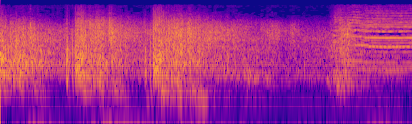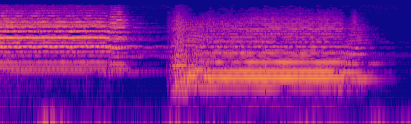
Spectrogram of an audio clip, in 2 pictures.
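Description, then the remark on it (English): A rapid, loud flurry of overlapping gunshots crackles for a few seconds, then gives way to two long, steady, horn-like tones with rich harmonics. “All right, then start shooting.”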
